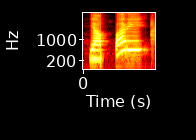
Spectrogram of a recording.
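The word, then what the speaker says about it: やっぱり: 그러면은 야, 츠파리라고 했던 녀석은 어떻게 되겠죠? 츠가 일단 아니죠. 얘는 받침이 돼서 야빠리, 야빠리 이렇게 됩니다.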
